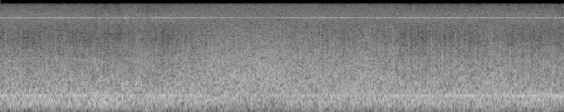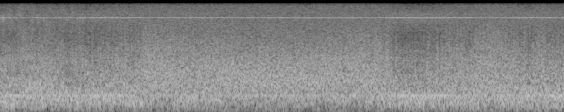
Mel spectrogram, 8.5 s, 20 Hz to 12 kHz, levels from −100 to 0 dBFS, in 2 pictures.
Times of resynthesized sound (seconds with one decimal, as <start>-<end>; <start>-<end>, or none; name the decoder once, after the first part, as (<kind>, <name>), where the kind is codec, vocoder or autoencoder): 0.7-1.2 (codec, HILCodec); 4.1-4.9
